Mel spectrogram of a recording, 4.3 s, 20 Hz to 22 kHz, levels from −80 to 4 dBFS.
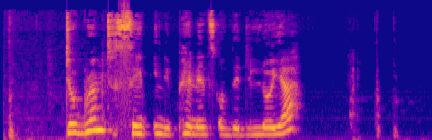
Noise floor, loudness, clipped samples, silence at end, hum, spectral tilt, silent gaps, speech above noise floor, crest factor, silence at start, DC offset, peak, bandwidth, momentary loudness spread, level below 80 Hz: -49 dBFS; -12 LUFS; 0.2%; 1.35 s; none; -3 dB/octave; none; 36 dB; 16 dB; 0.1 s; under 0.1%; 0 dBFS; 17 kHz; 12 LU; -54 dBFS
